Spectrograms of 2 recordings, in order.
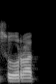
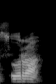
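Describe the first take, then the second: First: The word ends with a t sound. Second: The word ends with an h sound. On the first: The speaker calls it wrong. "jangan surat ya" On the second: The speaker calls it right.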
